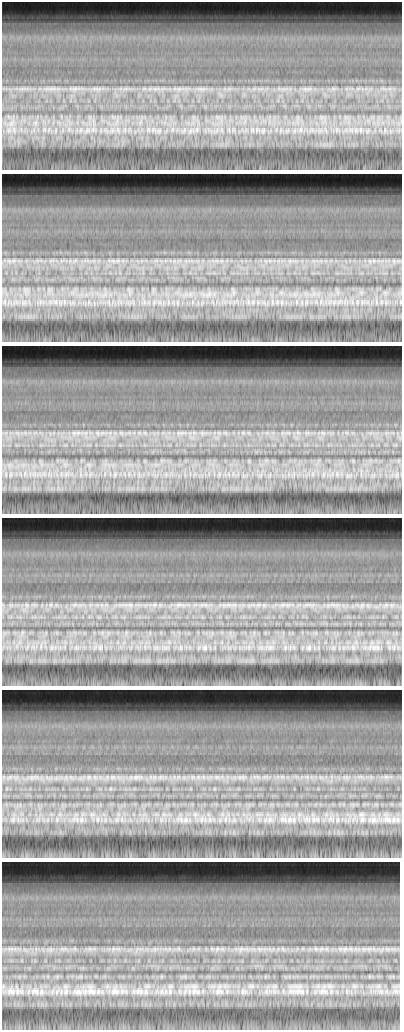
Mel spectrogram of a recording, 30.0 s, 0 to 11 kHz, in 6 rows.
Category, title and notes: Sound effects > Experimental
"The moment came upon me so suddenly, I was overwhelmed, frozen in fear." For this sound effect I used a Zoom H4n multitrack recorder to sample ambient noises in my kitchen. I then layered and tinkered with a number of those sounds (using Audacity) to produce the final piece you hear in this upload.
wail, overwhelming, piercing, panic, cry, zoom-h4n, alarm, urgent, sudden, audacity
